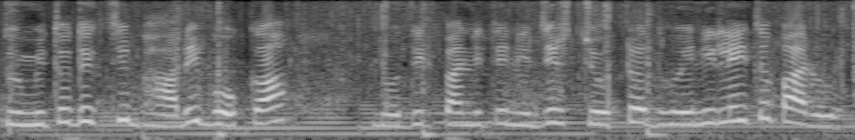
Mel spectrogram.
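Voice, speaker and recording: Sharp-tongued cartoon housewife, highish voice played by a woman. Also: fast talker, over music, lightly acted. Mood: scornful. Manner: sarcastic, argumentative. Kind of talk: cartoon voice acting.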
